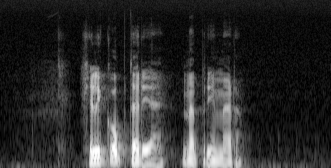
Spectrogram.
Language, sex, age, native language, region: Slovenian, male, 18-29, Slovenian, Central Slovenia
